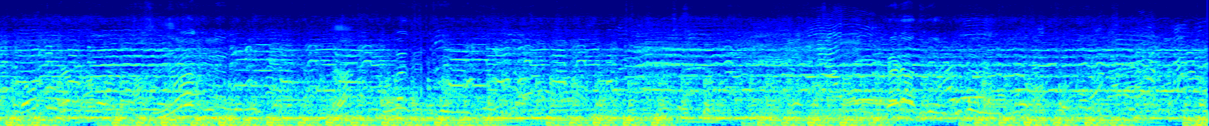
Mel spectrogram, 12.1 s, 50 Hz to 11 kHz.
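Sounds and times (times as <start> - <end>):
crowd chattering: 0.0 - 12.0
drums: 0.0 - 12.0
wind instrument droning note: 0.0 - 12.0.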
